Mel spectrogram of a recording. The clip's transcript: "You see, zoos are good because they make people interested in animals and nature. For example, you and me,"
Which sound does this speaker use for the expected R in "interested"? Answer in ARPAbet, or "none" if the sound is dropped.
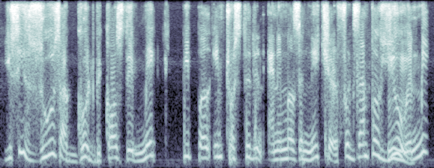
R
